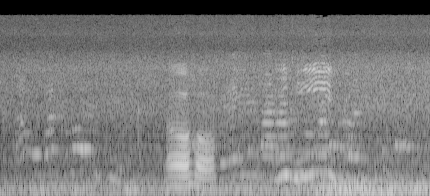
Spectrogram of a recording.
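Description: Heavy rain pouring down as a constant, close hiss, running steadily beneath children's voices and someone talking.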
